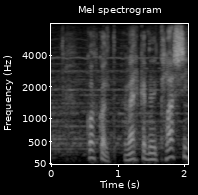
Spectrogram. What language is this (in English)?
Icelandic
